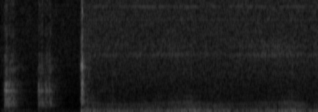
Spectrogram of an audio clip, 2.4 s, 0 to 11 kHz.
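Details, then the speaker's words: Amiga cooling fan with 43 ohm series resistor: after a click, a faint slightly wavering hum; fan underpowered and struggling from too low supply voltage, replaced with 33 ohm. "okay I can hear that struggling"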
